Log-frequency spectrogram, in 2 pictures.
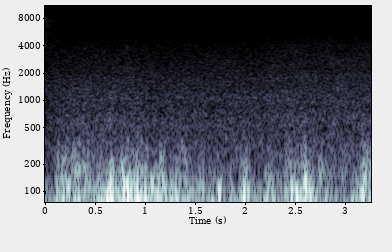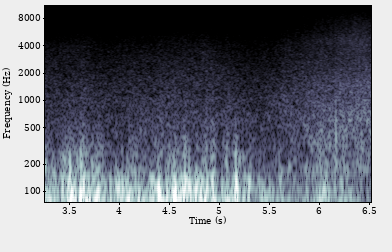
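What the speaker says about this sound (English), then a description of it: "It's a really windy night." Strong coastal wind of about 25 miles per hour buffets the microphone at night, gusting in heavy, uneven rumbles alongside the wash of surf, with no voices.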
